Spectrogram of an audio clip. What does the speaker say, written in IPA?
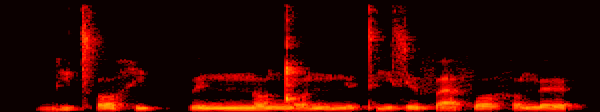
b ḭ˦˨ t͡sʼ ɔ˨˦ h i˨˦ pː ʏ˦˨ nː ɔ˦˨ ŋ͡ǃ ɔ̰˨˩˦ nː ʏ˩ tʼ i˨˦ z ʏ˦ f a̰˦ f ɔ˩˧˩ h ɔ̰˦ ŋ œ˦˨

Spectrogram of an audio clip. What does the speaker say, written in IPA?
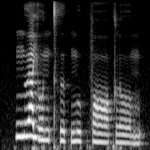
ŋ ɯ˥˩ a̯ j o˧ n tʰ ɯ˨˩ k̚ m u˨˩ k̚ f ɔː˨˩ k l o˨˩ m

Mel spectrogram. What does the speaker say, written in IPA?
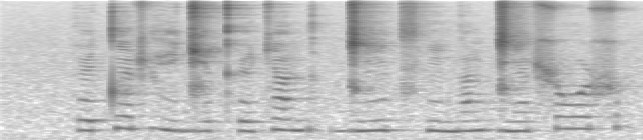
k ʏ˩ t ĩ˧ ʂ vʲ ə˩ d͡ʑ ʏ˩ kʰ ʏ˩ c ə̃˧ ɡ | d͡ʑ ĩ˩˧ t͡sʰ ĩ˩ ɡ ə̃˧˥ ɡ d͡ʑ ĩ˩˧ ʂ u˥ ʂ

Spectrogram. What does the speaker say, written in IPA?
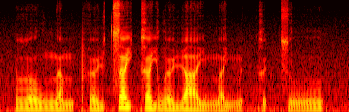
l o˨˧ w n̪ ɐ˨ m pʰ ɵ˨˥ ɥ t͡s ɐ˥ j k ɐ˧ j w ɵ˨˧ ɥ aː˨ j m ɐ˨˩ j m ɵ˨ t̚ k ɵ˨ t̚ t͡s uː˨˥

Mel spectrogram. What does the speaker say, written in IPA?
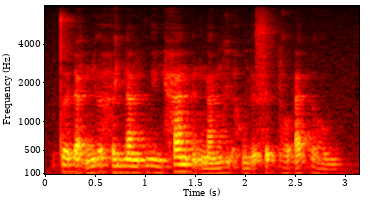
t̪ əː˧ ɗ a̰˧˨ j ɲ ɨ˧ ə̯ h ə˧ j n a˧ ŋ k w e̤˨˩ n h a˧ n ʔ ə̰˧˨ n ŋ a˨˦ ŋ v ḭ˧˨ ə̯ h w ḭ˧˨ ə̯ s ə˦˥ p̚ v ɔ̤˨˩ ʔ a˦˥ t̚ ɗ ɔ̤˨˩ w

